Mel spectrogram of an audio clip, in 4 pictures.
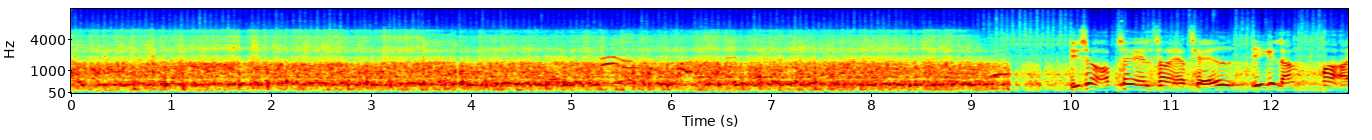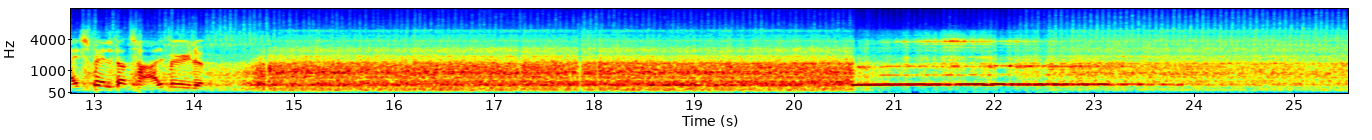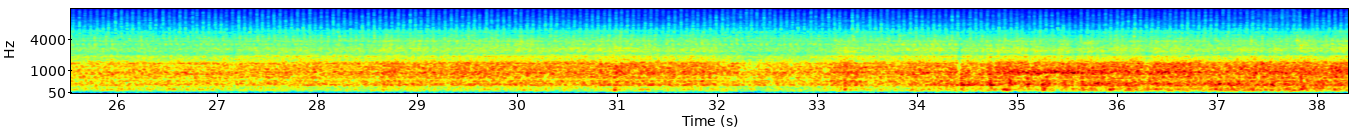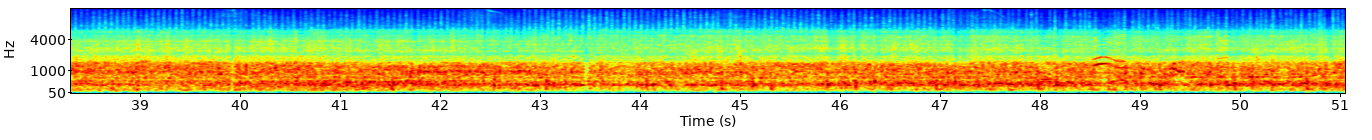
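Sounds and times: mechanical clatter: 0:09.1 - 0:17.1, 0:22.4 - 0:51.0
steam whistle: 0:20.5 - 0:24.1.

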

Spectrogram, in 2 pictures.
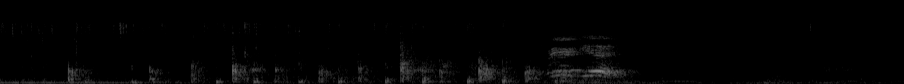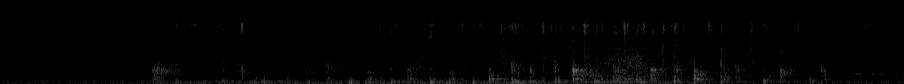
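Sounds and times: horse hoofbeats on dirt: 0:00.0 - 0:05.5, 0:09.4 - 0:17.8.

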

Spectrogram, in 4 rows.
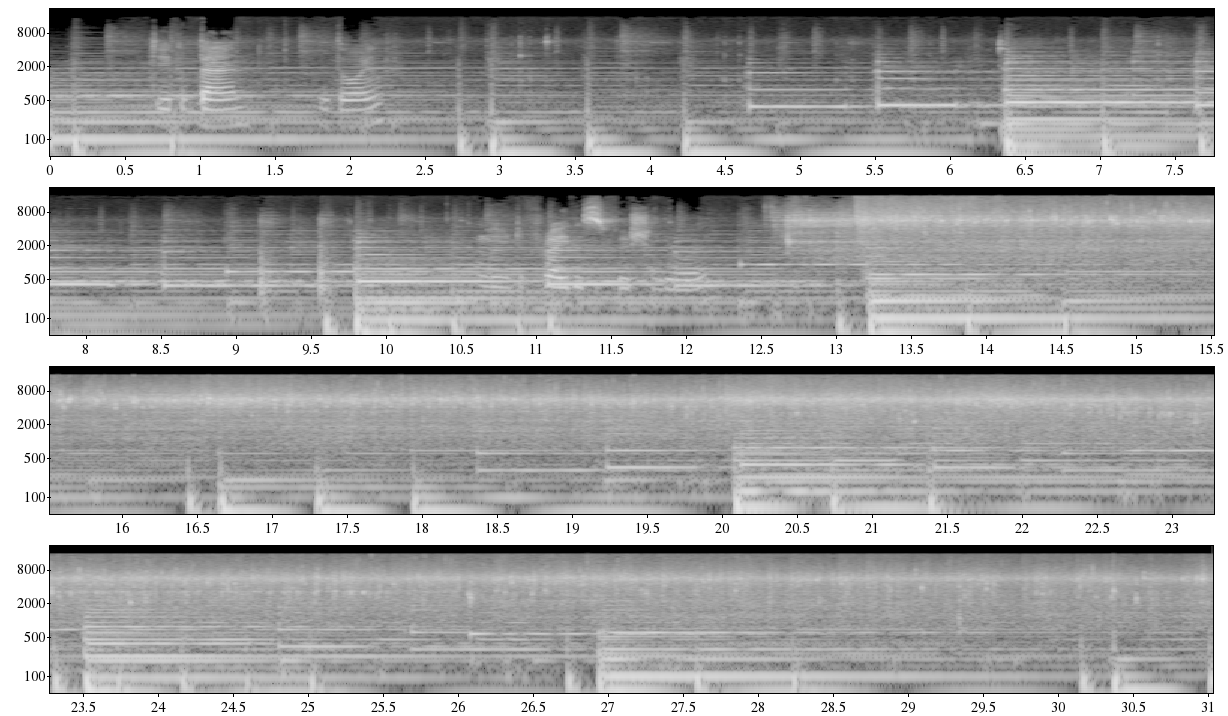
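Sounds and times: background music: 0:00.0 - 0:31.0
fish sizzling in hot oil: 0:12.6 - 0:31.0.

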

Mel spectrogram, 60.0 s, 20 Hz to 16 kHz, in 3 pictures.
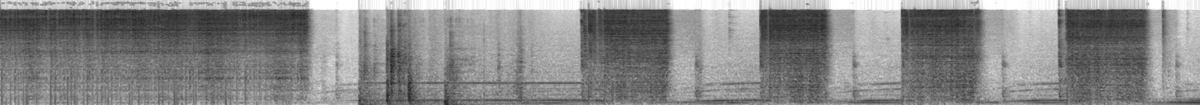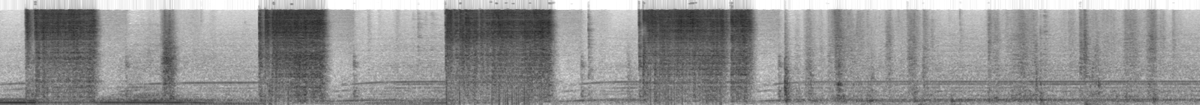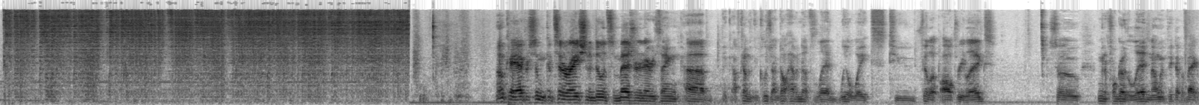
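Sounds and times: welding arc crackling and hissing: 0:00.0 - 0:05.3, 0:09.6 - 0:11.3, 0:12.7 - 0:14.0, 0:15.0 - 0:16.5, 0:17.6 - 0:19.6, 0:20.4 - 0:21.8, 0:24.3 - 0:25.6, 0:27.4 - 0:29.4, 0:30.6 - 0:32.7, 0:40.0 - 0:46.9.

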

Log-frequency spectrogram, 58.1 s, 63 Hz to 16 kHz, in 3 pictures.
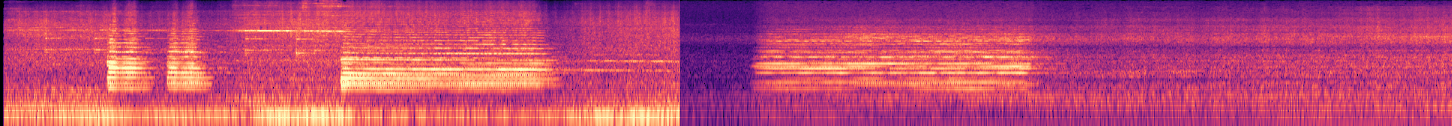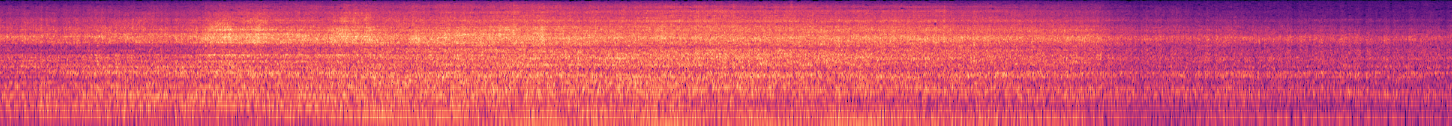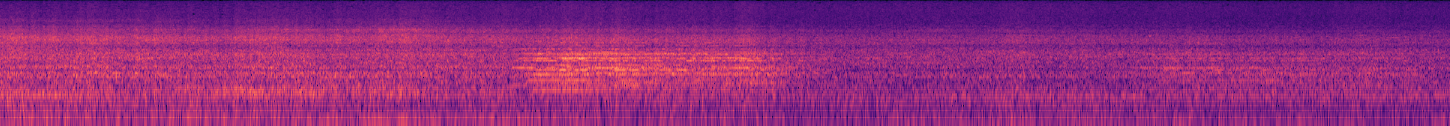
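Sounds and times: train rolling on rails: 0:00.0 - 0:58.0
locomotive air horn blasts: 0:01.4 - 0:03.1, 0:04.5 - 0:09.1, 0:10.0 - 0:14.1, 0:45.6 - 0:49.4, 0:54.1 - 0:56.0.

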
